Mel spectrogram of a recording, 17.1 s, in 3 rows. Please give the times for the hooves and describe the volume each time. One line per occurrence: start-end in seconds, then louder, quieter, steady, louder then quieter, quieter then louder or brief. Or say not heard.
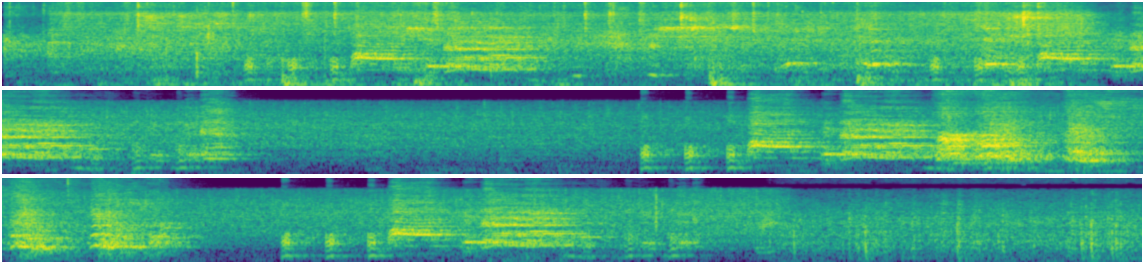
0.2-5.5 quieter then louder.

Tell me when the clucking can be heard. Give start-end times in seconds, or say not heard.
1.2-2.8, 4.6-6.9, 8.8-10.9, 12.8-14.9.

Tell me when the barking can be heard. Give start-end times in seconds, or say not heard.
3.9-5.2, 10.3-12.2.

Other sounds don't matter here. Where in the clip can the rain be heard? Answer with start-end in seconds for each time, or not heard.
0.0-17.0.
